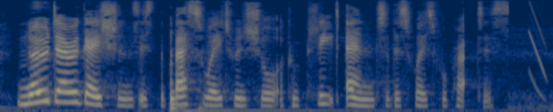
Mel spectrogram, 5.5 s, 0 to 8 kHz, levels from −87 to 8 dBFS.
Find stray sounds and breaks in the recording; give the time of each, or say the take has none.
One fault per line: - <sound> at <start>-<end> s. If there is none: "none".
- chirp at 5.3-5.5 s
